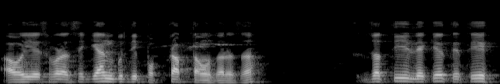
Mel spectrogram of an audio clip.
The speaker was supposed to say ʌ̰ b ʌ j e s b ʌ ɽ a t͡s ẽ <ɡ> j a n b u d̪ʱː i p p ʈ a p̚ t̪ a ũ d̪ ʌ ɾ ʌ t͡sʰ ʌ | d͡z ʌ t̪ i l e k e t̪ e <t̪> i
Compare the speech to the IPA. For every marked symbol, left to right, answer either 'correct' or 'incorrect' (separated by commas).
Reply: correct, correct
